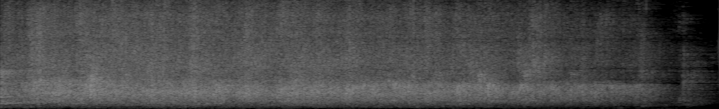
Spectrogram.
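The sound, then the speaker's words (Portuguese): An audience at the Igreja Missionária Evangélica Maranata applauds the Lord in the morning, a dense, steady wash of clapping that holds evenly for about six seconds before tapering off quickly at the end, with no voices heard over it. “Você pode aplaudir o Senhor nessa manhã?”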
